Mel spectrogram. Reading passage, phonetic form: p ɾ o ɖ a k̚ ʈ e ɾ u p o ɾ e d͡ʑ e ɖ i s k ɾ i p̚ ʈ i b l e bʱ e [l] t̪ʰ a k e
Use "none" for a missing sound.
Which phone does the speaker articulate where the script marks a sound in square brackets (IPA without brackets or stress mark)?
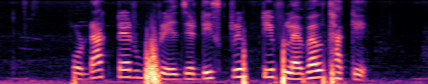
l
